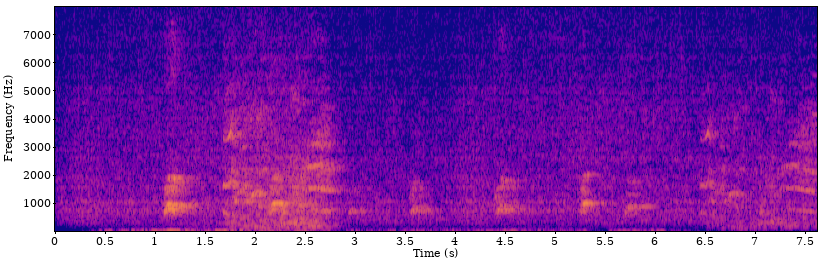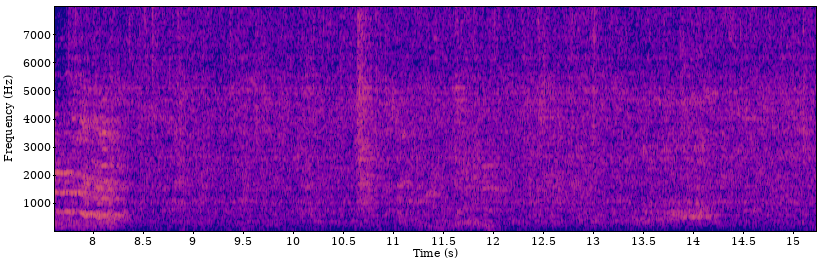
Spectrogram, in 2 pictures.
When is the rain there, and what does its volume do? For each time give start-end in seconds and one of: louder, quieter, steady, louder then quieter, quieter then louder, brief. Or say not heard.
0.0-15.1 steady.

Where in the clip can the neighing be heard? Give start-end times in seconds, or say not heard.
1.6-2.8, 6.5-8.4, 11.0-12.2.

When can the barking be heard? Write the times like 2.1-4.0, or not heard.
0.7-6.2.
